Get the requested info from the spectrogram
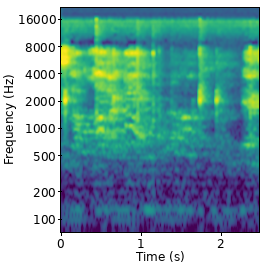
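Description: A few faint, sharp clicks of a feature phone's keypad buttons being pressed, two in quick succession near the end.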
